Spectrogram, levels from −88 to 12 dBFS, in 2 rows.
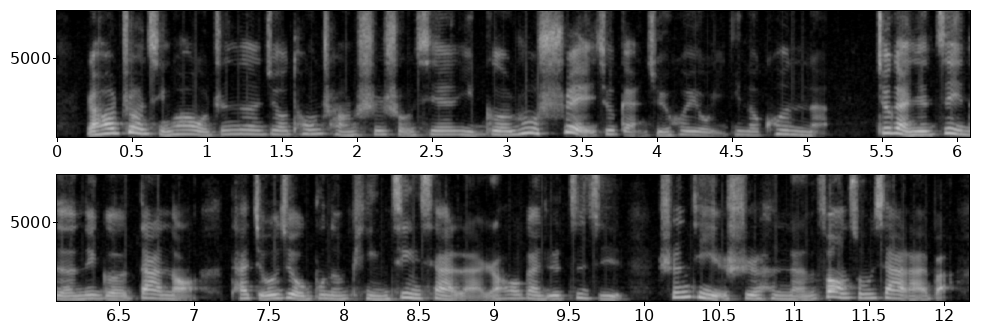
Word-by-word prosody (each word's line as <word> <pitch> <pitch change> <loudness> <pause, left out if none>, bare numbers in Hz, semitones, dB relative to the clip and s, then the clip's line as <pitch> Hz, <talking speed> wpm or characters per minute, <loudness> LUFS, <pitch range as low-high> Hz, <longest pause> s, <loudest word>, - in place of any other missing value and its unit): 然 - - +4
后 295 +1 +8
这 310 - +1
种 305 - +3
情 230 -7 +1
况 255 0 0
我 210 - -1
真 245 +5 -6
的 255 -1 -3
就 240 -1 -4
通 270 +1 -4
常 220 -7 -5
是， 235 +1 -2
首 230 - -4
先 230 +2 -2
一 210 - -4
个 230 0 -2
入 305 +8 +1
睡 385 - +3
就 250 - -2
感 210 -2 -6
觉 200 0 -5
会 225 +2 -5
有 200 -3 -5
一 - - -18
定 225 0 -12
的 205 - -8
困 245 -4 -5
难， 200 - -11 0.3
就 320 - +4
感 295 -9 +6
觉 220 0 +4
自 280 +8 +1
己 285 - +4
的 200 -4 -1
那 225 +3 -1
个 195 -3 -2
大 260 -3 +2
脑 220 - -2 0.2
它 240 - 0
久 235 -1 +2
久 250 -5 +2
不 210 +4 -5
能 210 -2 -3
平 215 -2 -5
静 265 +5 +3
下 240 -2 +3
来， - - -5
然 - - -3
后 230 +1 -3
感 225 -3 -2
觉 210 +1 0
自 215 +6 -4
己 205 -5 -4 0.2
身 305 +1 +1
体 305 -6 +2
也 210 - +2
是 225 -2 +1
很 225 -2 -6
难 200 - -5
放 305 +4 +5
松 260 -2 0
下 270 -1 +4
来 - - -2
吧。 430 - -3
235 Hz, 320 characters per minute, -22 LUFS, 215-265 Hz, 0.3 s, 后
